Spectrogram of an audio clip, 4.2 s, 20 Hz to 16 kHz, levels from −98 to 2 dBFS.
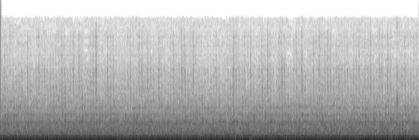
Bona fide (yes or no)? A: no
